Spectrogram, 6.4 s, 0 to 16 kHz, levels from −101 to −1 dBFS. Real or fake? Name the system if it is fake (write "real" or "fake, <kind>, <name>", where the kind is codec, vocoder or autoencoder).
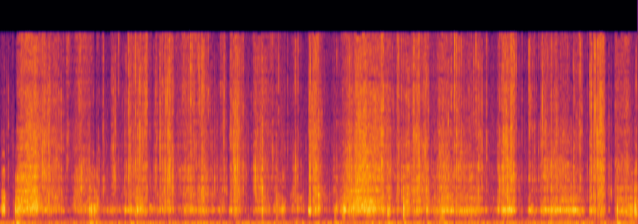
real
